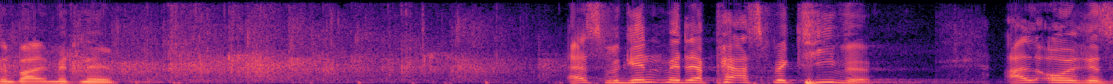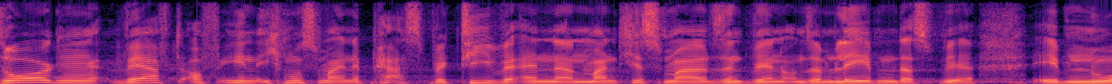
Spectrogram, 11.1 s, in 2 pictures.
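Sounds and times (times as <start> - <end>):
speech: 0.0 - 0.8, 2.8 - 11.1
audience applause: 0.0 - 2.8.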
